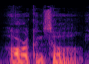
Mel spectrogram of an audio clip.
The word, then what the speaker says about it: Arkansas: L'État du Kansas, ça se dit Kansas, Kansas, alors que l'État de l'Arkansas, ça se dit Arkansas. Arkansas.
